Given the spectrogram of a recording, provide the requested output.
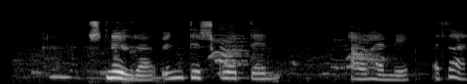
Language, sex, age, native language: Icelandic, female, 11, Icelandic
